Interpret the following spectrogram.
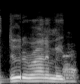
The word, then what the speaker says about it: Deuteronomy: Now this uh in Deuteronomy is now how do you say the Ara man it's Deuteronomy Deuteronomy.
